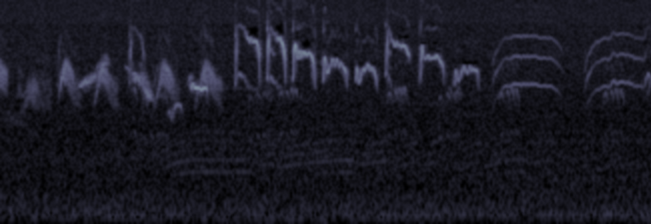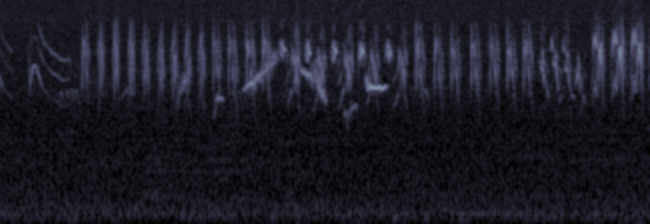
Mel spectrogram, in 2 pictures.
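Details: Calandra lark (Melanocorypha calandra) singing in the morning pours out a fast, continuous jumble of high chirps, slurred whistles and rapid trilled runs, with faint background noise.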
